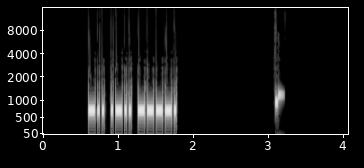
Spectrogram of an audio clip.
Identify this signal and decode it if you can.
Morse code, heard as a keyed tone, about 40 wpm, 700 Hz. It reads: DL9
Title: Callsign Prefixes for Top 25 DXCC - Repeated 3x - 40wpm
